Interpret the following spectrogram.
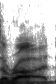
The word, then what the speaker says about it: Arad: Say Aviarad, but it's Arad, Arad. Okay.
